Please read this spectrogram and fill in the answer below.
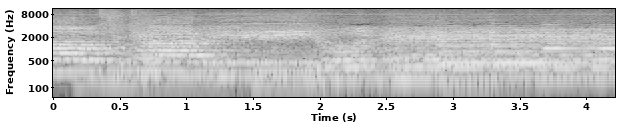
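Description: Male choir singing, holding sustained chords in several-part harmony.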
